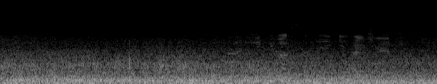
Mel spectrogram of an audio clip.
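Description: City street ambience: a steady low rumble of traffic, with faint voices of passersby.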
